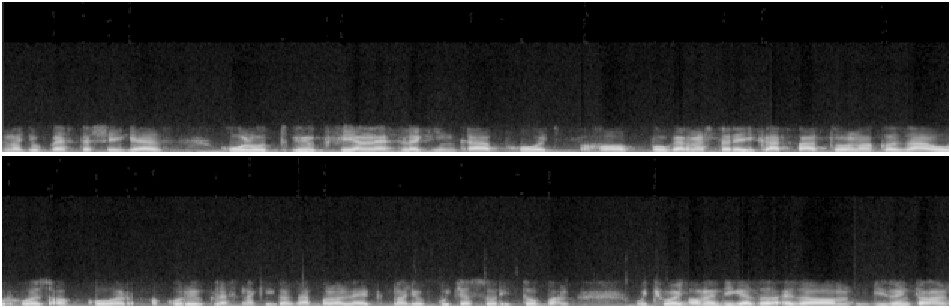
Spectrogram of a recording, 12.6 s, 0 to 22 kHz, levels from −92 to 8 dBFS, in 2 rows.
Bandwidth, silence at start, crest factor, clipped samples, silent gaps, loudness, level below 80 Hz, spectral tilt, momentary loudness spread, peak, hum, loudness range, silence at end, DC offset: 4 kHz; 0 s; 14 dB; under 0.1%; none; -16 LUFS; -34 dBFS; -8.5 dB/octave; 8 LU; -2 dBFS; none; 2 LU; 0 s; under 0.1%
